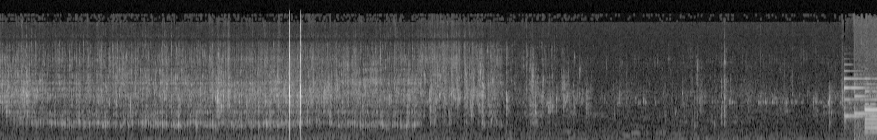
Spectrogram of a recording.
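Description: Tap water running in a stream onto a fish as it is rinsed and rubbed by hand on concrete; the water stops about ten seconds in, leaving only faint handling noises. Two sharp clicks in quick succession just before halfway are the loudest sounds.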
